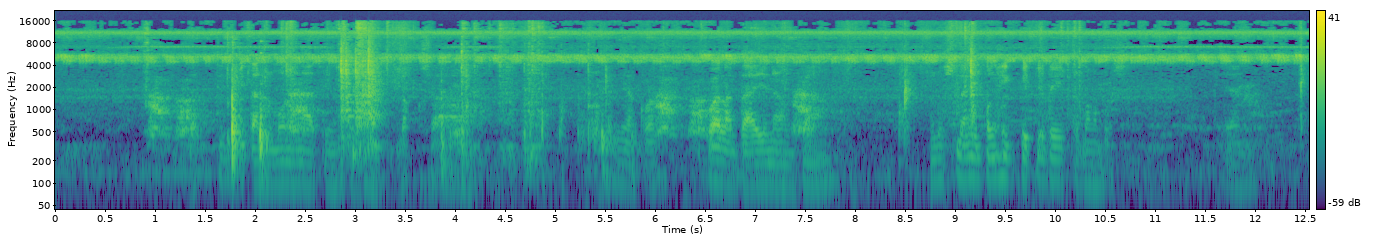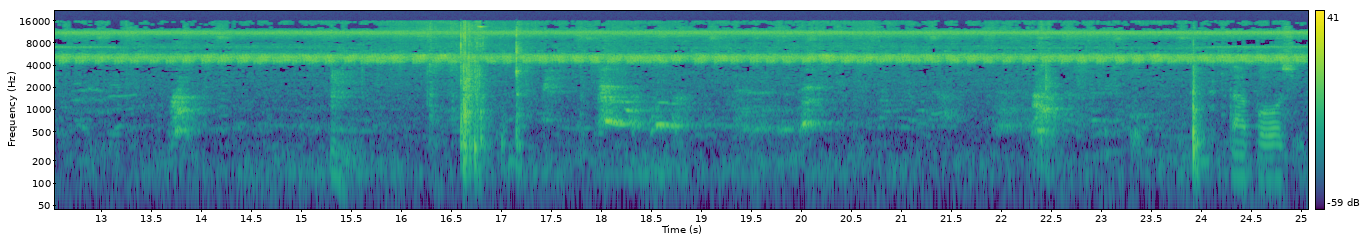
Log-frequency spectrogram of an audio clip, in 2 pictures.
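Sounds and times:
crickets chirping: 0:00.0 - 0:25.0
tools knocking on workbench: 0:01.7 - 0:03.2, 0:16.3 - 0:17.3, 0:23.9 - 0:24.2.

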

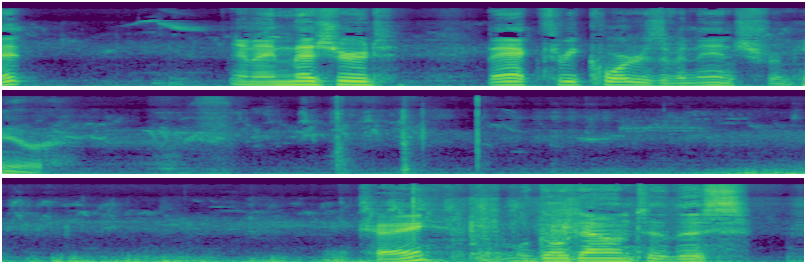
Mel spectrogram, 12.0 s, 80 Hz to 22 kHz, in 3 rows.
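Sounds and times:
faint bird chirps: 0:03.6 - 0:10.3.

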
